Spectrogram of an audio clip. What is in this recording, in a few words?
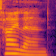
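"Thailand", English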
